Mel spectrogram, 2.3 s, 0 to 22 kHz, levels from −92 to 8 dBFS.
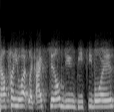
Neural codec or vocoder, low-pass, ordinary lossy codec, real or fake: codec, 24 kHz, 3.1 kbps, DualCodec; 7.2 kHz; Opus, 16 kbps; fake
